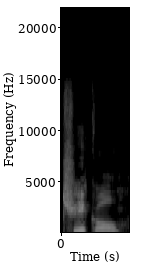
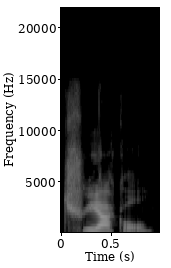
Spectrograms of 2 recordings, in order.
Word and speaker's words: treacle: Because, the ancient would be triacle, but we might just do the EA as an E, treacle.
